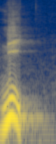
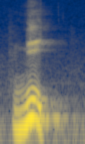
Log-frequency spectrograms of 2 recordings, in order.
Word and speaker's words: 你: So I create my own way of teaching my English speaking friends to learn to speak Chinese, like ni. But of course, you don't pronounce d, ni, right?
